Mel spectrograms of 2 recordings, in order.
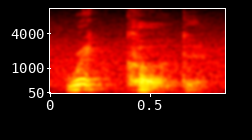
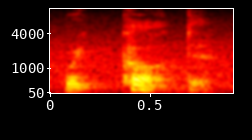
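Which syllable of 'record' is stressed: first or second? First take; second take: first; second. First: The stress is on the first syllable. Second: The stress is on the second syllable. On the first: It is used as a noun. "the noun" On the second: It is used as a verb. "the verb"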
